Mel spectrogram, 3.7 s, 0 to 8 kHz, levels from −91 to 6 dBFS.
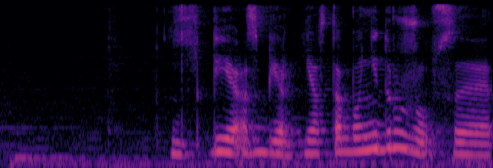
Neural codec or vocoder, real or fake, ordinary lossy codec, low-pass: none; real; none; 7.2 kHz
